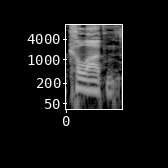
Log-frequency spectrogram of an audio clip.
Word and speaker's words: Caladan: here's what it is, here's how you pronounce it, so it's Atreides, the ruling house of planet Caladan. Or Caladan, sorry.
